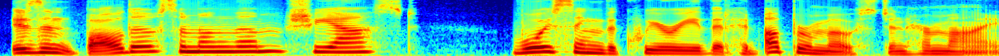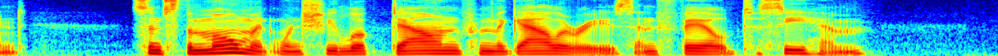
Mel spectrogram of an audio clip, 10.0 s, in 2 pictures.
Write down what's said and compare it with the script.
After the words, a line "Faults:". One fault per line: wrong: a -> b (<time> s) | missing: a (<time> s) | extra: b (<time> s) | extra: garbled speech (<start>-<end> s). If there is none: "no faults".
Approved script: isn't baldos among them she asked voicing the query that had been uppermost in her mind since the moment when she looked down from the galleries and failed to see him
isn't baldos among them she asked voicing the query that had uppermost in her mind since the moment when she looked down from the galleries and failed to see him
Faults:
missing: been (3.8 s)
